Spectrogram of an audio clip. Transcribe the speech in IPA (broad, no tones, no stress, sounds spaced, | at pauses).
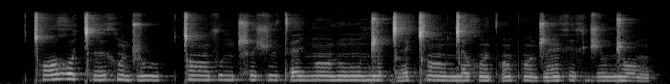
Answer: ǀʰ ɔ ʁʷ ɨ ǀʰ ɘ x ũ ɖ͡ʐ u | ǀ ɔ̃ː sʷ e ŋ ʈ͡ʂʰ ɘ ʃ ɨ tʼ ɛ i̯ ŋ ɔ̃ː ð ũː ŋ͡ǁ ɘ ɡ͡ǀ ɛ ǀʰ ɔ̃ː u̯ ŋ͡ǀ ɛ χʷ ɐ̃ tʼ ɔ̃ pʰ ɔ̃ ɖ͡ʐ ɛ̃ x e x d͡ʒ ɘ u̯ ŋ͡ǁ ɔ ŋ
